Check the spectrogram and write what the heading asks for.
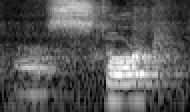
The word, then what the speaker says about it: stork: So for people who have a rhotic accent, that is retaining the R, stork, the bird, and stalk, the stem of a plant, are different. But for me and for most English people, stork and stalk are identical.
